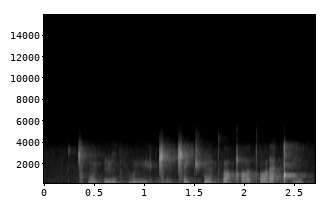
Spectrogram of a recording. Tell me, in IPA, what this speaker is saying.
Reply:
ǀʰ ũ˨ pʲ ũ˧ ɡ f u˧ mʲ o˧ ɡ͡ǁ ĩ˨ ǁ ɪ˦ t͡ʃʼ ũ˦ tʼ o˧ qʼ ɔ˧ tʼ ɔ˦ ɾ a˦ ǃʰ ĩ˨

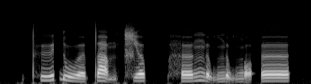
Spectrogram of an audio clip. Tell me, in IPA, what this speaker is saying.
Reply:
t̪ʰ ɨ˨˦ ɗ u˧˩ ə̯ t̪ a̰˧˨ m t͡ɕ ə˦˥ p̚ | h əː˨˦ ŋ ə̰˧˨ w ŋ ə̰˧˨ w ŋ ɔ̰˧˨ ʔ əː˧

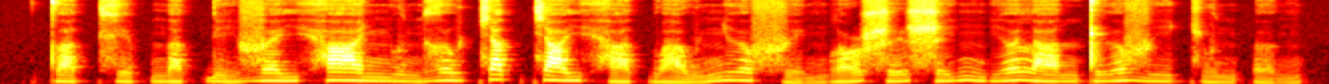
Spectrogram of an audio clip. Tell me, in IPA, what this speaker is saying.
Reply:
t̪ a˨˩ t̚ x e˨˩ p̚ n a˨˩ t̚ ɗ i˨˩˨ v ɛ˧ j h aː˧ ɲ u˨˩ n ɣ ə˧ w c a˦˥ t̚ c a˧ j h aː˨˩ t̚ w a˨˩˨ w ɲ ɨ˧ ə̯ f e˨˩˨ ŋ l ɔ˧˥ ʂ i˧˥ ʂ i˧˥ ŋ i˧˥ ə̯ l a˧ n ʈ ɨ˧˥ ə̯ v i˧ c u˨˩ n ʔ ə˨˩˨ ŋ

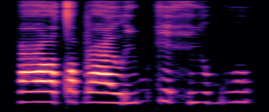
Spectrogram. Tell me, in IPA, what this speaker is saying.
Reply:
ʕ e tˤ i b ʕ æ ʊ̯ ɾ i b k e h i ʊ̯ bʱ u

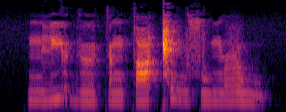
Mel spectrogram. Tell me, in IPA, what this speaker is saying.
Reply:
n̪ i j ʏ d̪ øː t̪ ʏ ŋ tˤ a ǁ uː s uː ŋ ʕ u

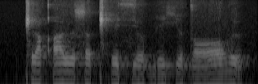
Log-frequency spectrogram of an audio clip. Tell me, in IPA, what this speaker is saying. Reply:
ǁ ɯ qʼ ɯː ɬ ɤ ǁʰ i sʲ o b i ç ɯ d ɔː v ɯ

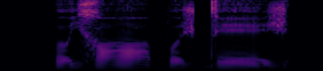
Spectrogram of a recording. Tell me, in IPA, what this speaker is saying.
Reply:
o j ɣ ɒː p o ʒ d eː ʒ

